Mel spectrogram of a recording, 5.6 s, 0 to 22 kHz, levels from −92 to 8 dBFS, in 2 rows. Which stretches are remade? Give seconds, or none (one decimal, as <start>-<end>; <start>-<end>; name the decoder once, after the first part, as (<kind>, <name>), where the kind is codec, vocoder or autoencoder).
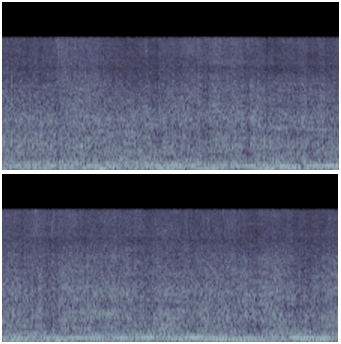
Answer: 0.9-4.3 (codec, SNAC); 4.8-5.6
